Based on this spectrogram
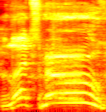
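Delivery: big booming shout, very high, drawn-out. Voicing a character rallying freed prisoners: big booming Sam voice. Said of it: "in that big booming Sam voice".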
